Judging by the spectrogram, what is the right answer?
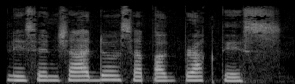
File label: Cebuano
